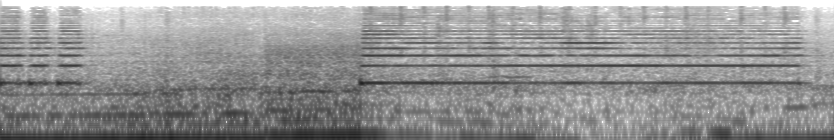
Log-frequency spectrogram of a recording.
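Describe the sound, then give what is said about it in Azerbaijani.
Vehicle horns blare in traffic as sustained, steady tones that hold for the whole stretch. Partway through, the horn pitch shifts, and a constant traffic rumble runs underneath. “Maşınların siqnal verməsi öz-özünə çox böyük problem.”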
